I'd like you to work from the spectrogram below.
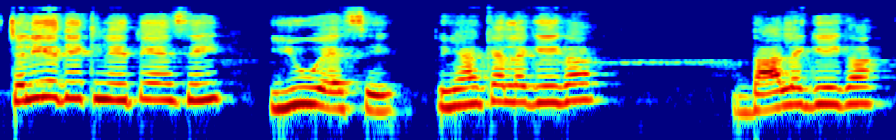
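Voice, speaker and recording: A woman's voice: high voice, moderate pace, darkish tone. A young woman teaching an exam-prep grammar lesson, asking questions and answering them herself.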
